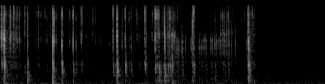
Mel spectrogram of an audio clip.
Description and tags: Slowly breaking a wooden plank, placing emphasis on every small splinter of wood tearing apart.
